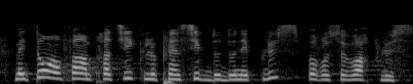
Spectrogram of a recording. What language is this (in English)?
French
